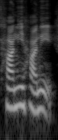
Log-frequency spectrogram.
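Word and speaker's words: Honey²: Yeah, Honey Square is pronounced as Honey Honey.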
